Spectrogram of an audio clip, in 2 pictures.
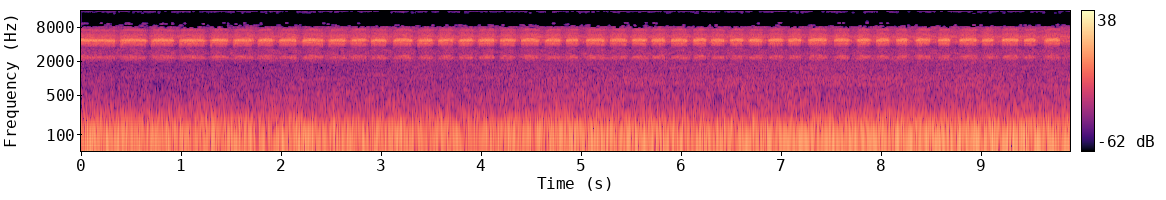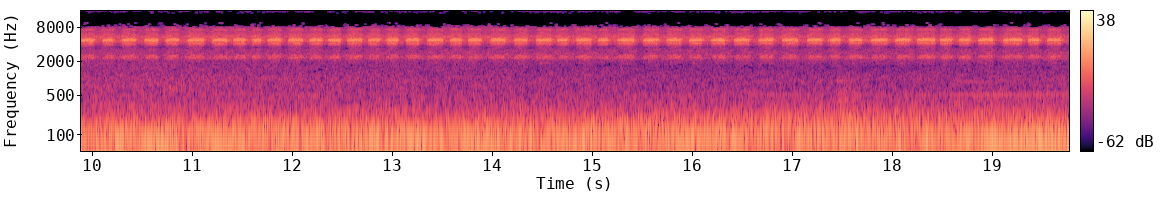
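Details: Cicadas in an Italian park, a steady dense buzzing chorus centred high, with a second lower band, running unbroken with slight pulsing, over a low rumble of wind and distant cars.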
